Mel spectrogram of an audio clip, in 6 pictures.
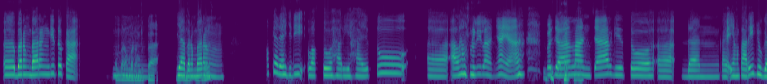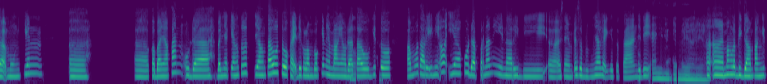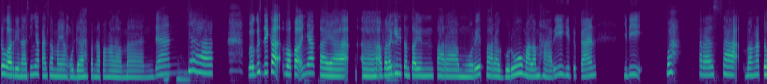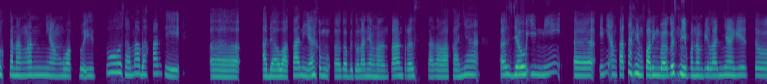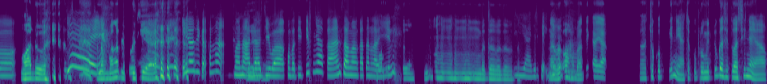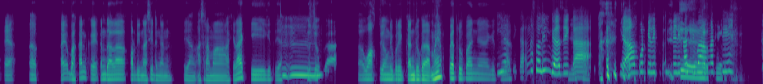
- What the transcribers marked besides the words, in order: tapping; laughing while speaking: "alhamdulillahnya ya"; chuckle; other background noise; laughing while speaking: "ya"; laughing while speaking: "angkatan"; laughing while speaking: "nih"; laugh; laugh; laugh; laughing while speaking: "sih"
- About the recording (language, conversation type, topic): Indonesian, podcast, Apa pengalaman belajar paling berkesan yang kamu alami waktu sekolah, dan bagaimana ceritanya?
